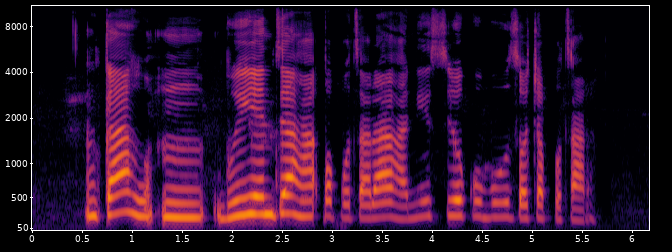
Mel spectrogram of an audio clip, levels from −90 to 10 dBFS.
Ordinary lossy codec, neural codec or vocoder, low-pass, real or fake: none; none; none; real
